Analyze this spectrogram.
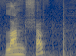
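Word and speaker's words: Landschaft: locker নয়ড লান তারপর হচ্ছেশাফ এভাবে করে উচ্চারণ করব আমরা লানশাফ লানশাফটেন এটা বহুবচন এছাড়াও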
